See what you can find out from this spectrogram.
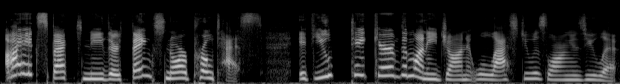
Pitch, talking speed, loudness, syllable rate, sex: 275 Hz, 225 wpm, -21 LUFS, 5.1 syllables/s, female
